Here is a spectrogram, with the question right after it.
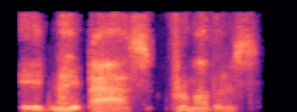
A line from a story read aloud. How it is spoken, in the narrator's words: a voice whispered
